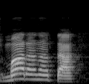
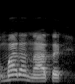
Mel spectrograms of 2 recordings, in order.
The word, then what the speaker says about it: Maranatá: E agora eu clamo do aramaico dialeto de Jesus, Maranatá, como dizemos nós católicos, ou maranata, como dizem nossos irmãos separados, os evangélicos ou protestantes. Não importa a pronúncia, o significado é o mesmo.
